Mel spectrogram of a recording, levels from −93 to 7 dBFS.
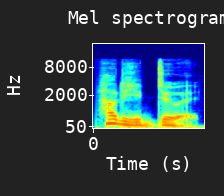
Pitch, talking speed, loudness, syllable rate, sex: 105 Hz, 360 wpm, -17 LUFS, 7.8 syllables/s, male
